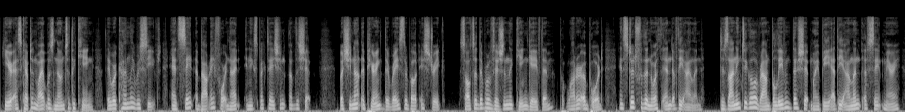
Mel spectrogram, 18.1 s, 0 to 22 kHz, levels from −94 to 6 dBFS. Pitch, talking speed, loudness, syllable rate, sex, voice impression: 125 Hz, 220 wpm, -22 LUFS, 5.9 syllables/s, male, masculine, adult-like, tensed, powerful, bright, slightly raspy, cool, intellectual, calm, friendly, wild, lively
